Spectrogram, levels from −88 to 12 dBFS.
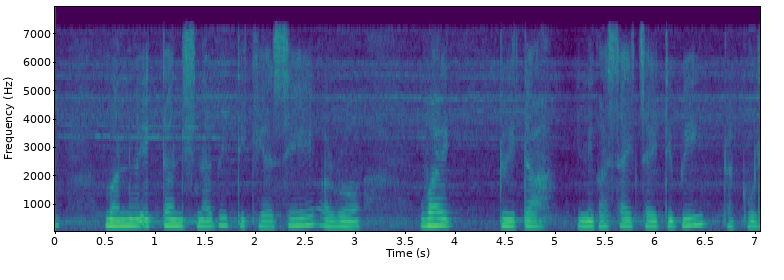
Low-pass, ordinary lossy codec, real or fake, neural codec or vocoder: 7.2 kHz; none; real; none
